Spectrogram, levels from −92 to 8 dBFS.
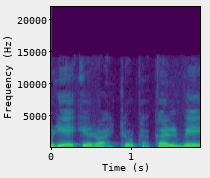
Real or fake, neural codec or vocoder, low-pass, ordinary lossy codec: real; none; 14.4 kHz; AAC, 64 kbps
